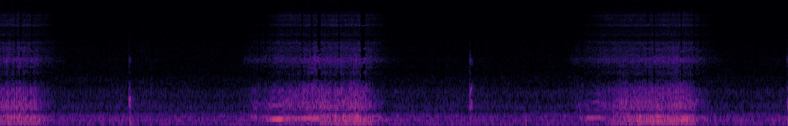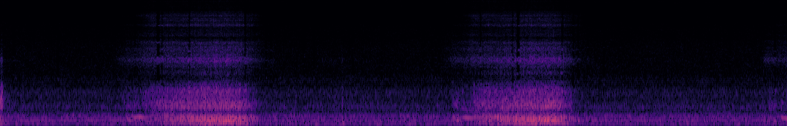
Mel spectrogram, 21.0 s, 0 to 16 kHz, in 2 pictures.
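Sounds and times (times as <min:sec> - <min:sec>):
girl snoring: 0:00.0 - 0:00.8, 0:03.3 - 0:05.2, 0:07.7 - 0:09.5, 0:12.2 - 0:14.0, 0:16.5 - 0:18.3, 0:20.7 - 0:21.0.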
